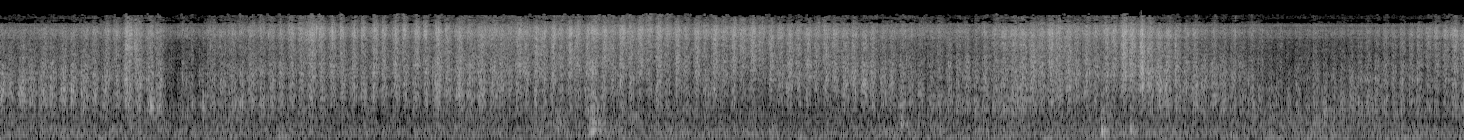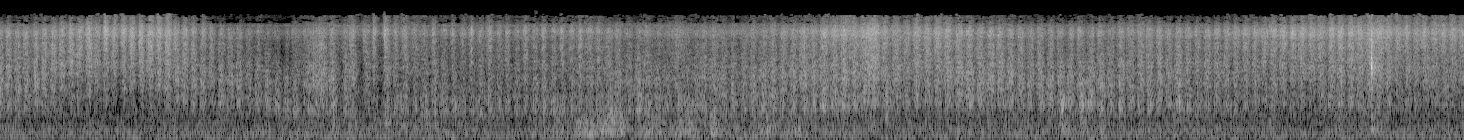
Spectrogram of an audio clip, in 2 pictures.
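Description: Hands scrubbing a head of thick shampoo lather: a steady wet, squishing rub of fingers working foam through hair, with a few brief taps.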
